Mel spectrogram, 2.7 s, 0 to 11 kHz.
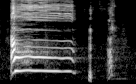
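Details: Foxhound gives one long level howl of about 1.3 seconds with a quick rising start and slight fall at the close, then two short low yelps or grunts about half a second apart, in a quiet room.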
